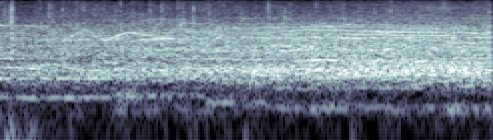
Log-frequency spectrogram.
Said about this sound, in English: And you can hear that crowd, too, getting into this.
